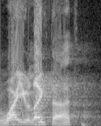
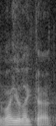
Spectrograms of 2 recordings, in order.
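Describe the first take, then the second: First: It sounds accusing. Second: It sounds gently curious.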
